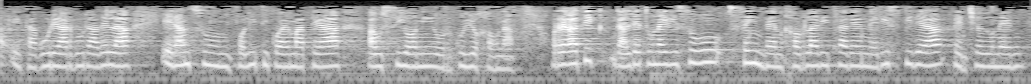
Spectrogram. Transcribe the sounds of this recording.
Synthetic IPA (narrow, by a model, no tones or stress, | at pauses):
ʔe̞t̪aɣ̞uɾe̞aɾðuɾað̞e̞lae̞ɾant͡sumpo̞lit̪ikoae̞mat̪e̞aːwsio̞niuɾkuʎo̞ʝawna | o̞re̞ɣ̞at̪ikɡald̪e̞t̪unajðisuɣ̞use̞jnd̪e̞nʝawɾlaɾit͡saɾe̞ne̞ɾispiðe̞ape̞nt͡ʃio̞ð̞une̞n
